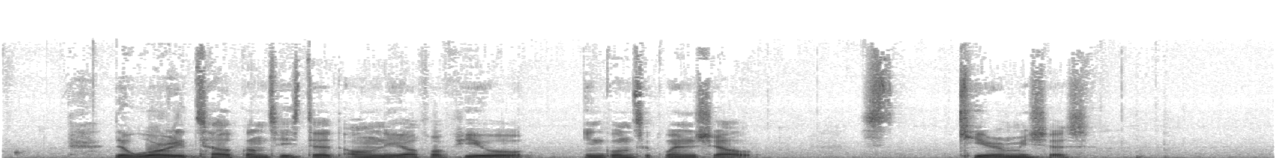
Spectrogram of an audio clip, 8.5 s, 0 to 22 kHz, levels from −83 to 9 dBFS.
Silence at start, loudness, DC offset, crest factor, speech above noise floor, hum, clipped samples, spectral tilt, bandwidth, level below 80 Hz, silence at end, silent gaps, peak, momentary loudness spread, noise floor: 0.1 s; -16 LUFS; under 0.1%; 16 dB; 28 dB; none; under 0.1%; -5.5 dB/octave; 16 kHz; -40 dBFS; 0.6 s; none; -2 dBFS; 14 LU; -42 dBFS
